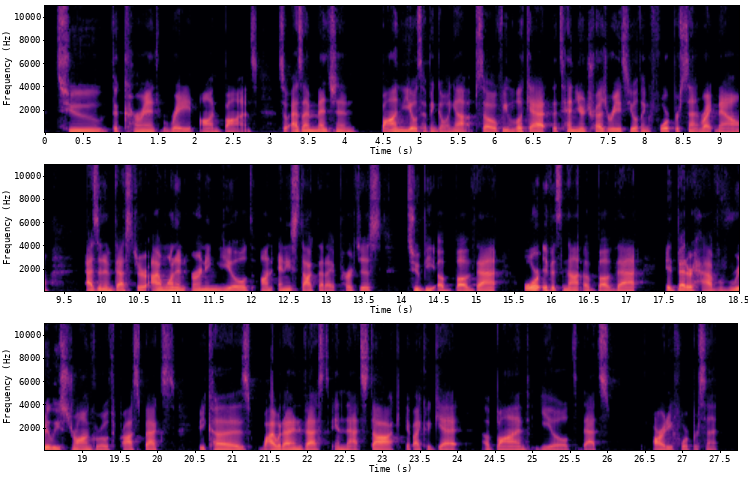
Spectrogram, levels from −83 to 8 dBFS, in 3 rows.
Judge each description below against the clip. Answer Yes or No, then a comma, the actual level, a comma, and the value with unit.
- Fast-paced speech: No, average, 170 wpm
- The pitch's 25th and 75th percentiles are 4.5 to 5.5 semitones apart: No, average, 4.1 semitones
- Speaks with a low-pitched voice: Yes, low, 100 Hz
